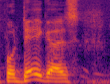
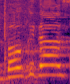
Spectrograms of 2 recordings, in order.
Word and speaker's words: bodegas: talking about hispanic diversity she mispronounced the word for corner stores historically started by latinos in new york known as bodegas but that wasn't all as distinct as the bogotas of the bronx as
